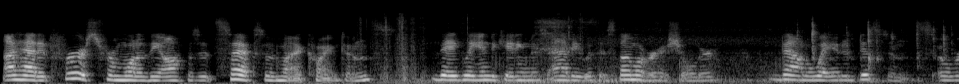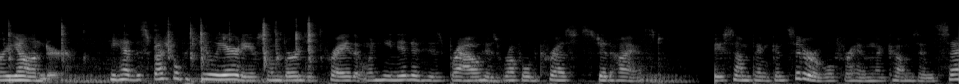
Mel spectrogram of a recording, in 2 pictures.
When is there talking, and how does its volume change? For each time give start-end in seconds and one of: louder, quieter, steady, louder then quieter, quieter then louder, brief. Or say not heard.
0.0-19.1 quieter.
